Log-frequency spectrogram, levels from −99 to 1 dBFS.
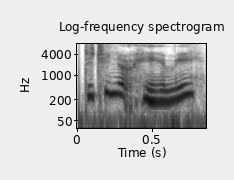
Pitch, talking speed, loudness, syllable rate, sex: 240 Hz, 350 wpm, -16 LUFS, 6.4 syllables/s, female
